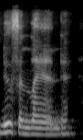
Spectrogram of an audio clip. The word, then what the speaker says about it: Newfoundland: Pronounced Newfoundland, because we want to see Grosse Moorne National Park.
